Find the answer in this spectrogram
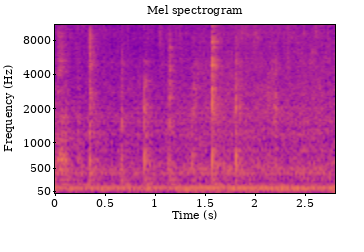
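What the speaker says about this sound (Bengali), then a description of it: "গরম মশলাটা হালকা ভেজে নেব" Whole garam masala spices frying lightly in hot oil for a prawn malai curry, a soft steady sizzle with a few brief stirring taps and scrapes at irregular intervals, close and fairly quiet, without talk.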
